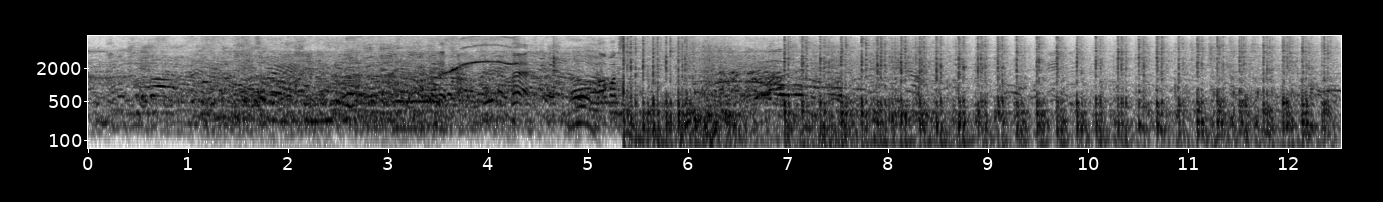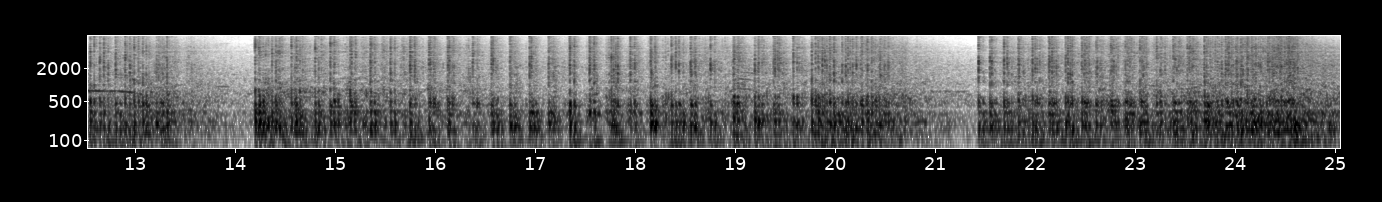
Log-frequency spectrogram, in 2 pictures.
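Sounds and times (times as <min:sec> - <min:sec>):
fireworks bangs: 0:05.3 - 0:25.0.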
